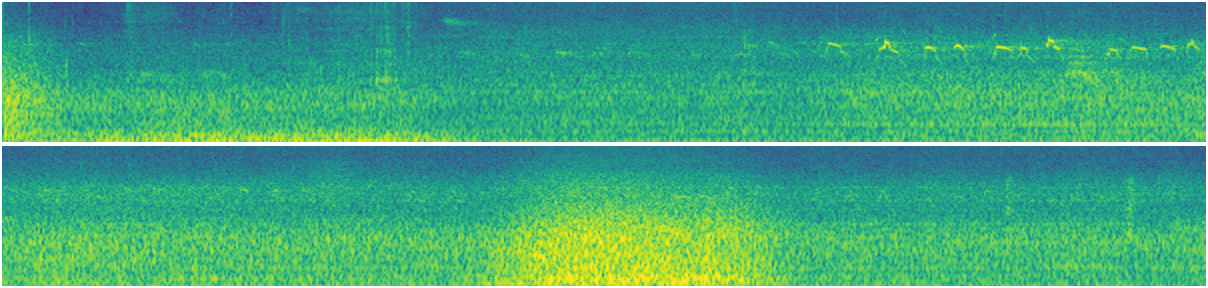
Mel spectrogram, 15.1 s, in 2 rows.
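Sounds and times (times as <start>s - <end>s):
outdoor background noise: 0.0s - 15.0s
small bird chirping high notes: 2.8s - 10.5s
rush of noise: 10.4s - 12.8s.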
